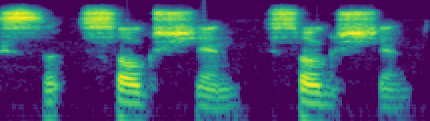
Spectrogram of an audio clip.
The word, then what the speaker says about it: Dzogchen: And this is I think I actually pronounce it more of an S, like Dzogchen, is a collection of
